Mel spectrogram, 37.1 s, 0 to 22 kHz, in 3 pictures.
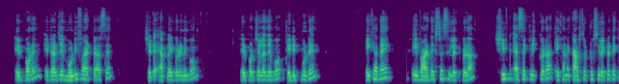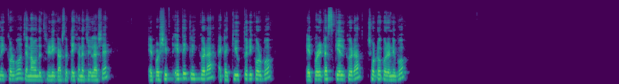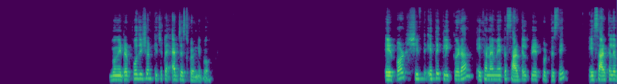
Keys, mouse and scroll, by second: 1.0 click, 2.9-5.4 drag, 5.6 Tab, 6.2 shift+middle click, 6.5-7.8 scroll up 4, 6.8 shift+middle click, 7.8 shift+click, 8.0-9.9 shift+middle drag, 9.9 shift+s, 10.6 shift+s, 11.2 shift+s, 12.5 `, 14.1 Escape, 14.1 `, 14.7 scroll down 1, 14.9-15.5 shift+middle drag, 15.5 shift+a, 16.8 click, 17.8-18.6 scroll down 3, 18.6 s, 20.3 middle click, 20.3 scroll down 1, 20.4-20.8 scroll up 1, 20.8 s, 22.0 scroll up 5, 22.2 shift+middle click, 22.3-25.3 typing, 22.6 click, 23.2 click, 25.6 click, 26.2 middle click, 26.7-27.0 scroll up 2, 27.2 click, 28.2-29.1 typing, 29.5 click, 29.8 click, 32.1-33.5 middle drag, 33.5 shift+a, 34.8 click, 36.3-37.1 drag.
